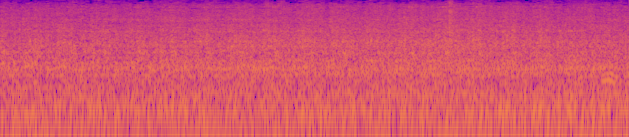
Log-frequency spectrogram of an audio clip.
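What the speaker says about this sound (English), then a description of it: "Start the engine." A Class A truck's engine idles just after starting, in a steady low diesel rumble that holds evenly throughout with no talk over it.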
